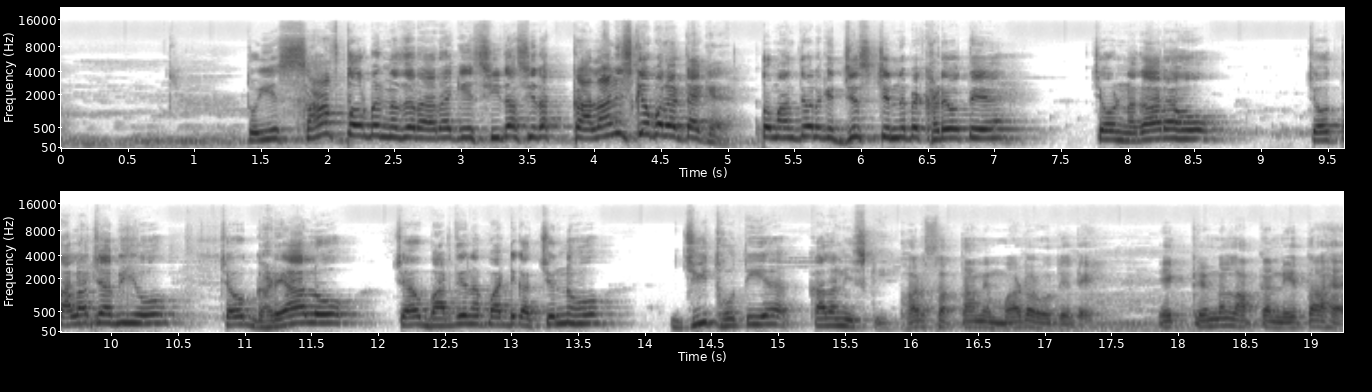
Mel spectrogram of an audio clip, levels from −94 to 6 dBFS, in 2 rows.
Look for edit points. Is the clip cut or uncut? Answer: cut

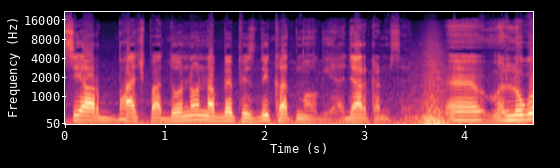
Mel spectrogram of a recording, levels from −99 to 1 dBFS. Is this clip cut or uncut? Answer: cut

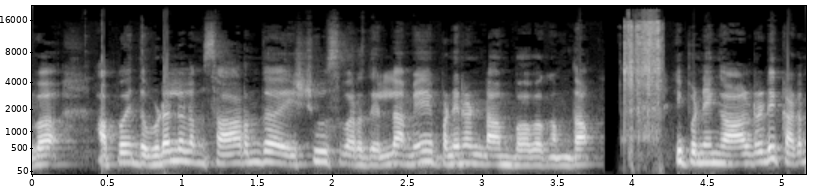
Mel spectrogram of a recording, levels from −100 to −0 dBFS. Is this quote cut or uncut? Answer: cut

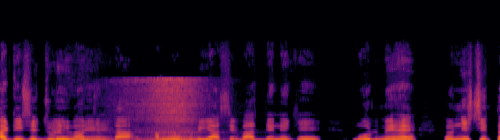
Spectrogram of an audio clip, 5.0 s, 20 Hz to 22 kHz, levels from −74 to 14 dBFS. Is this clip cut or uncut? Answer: cut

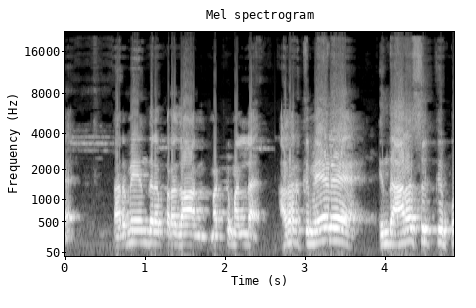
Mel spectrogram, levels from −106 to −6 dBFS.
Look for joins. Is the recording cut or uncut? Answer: cut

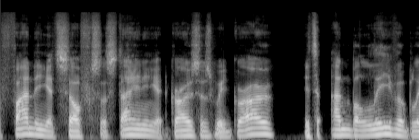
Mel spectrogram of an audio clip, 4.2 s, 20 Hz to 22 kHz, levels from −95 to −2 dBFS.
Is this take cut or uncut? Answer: cut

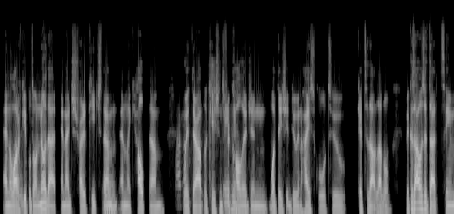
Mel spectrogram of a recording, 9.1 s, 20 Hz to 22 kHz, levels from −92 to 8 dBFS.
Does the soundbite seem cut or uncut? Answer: uncut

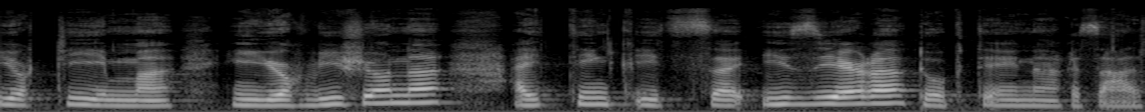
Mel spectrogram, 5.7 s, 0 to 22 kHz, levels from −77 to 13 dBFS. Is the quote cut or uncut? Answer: cut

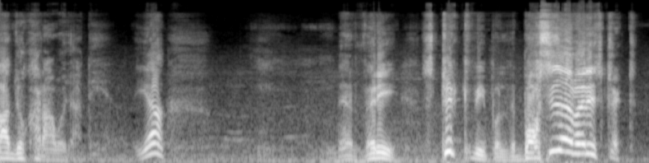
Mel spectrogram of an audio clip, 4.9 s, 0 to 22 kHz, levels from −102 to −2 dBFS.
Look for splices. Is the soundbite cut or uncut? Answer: cut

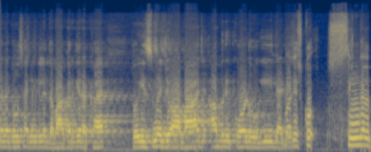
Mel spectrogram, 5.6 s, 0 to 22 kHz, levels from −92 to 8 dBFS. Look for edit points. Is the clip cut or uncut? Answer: cut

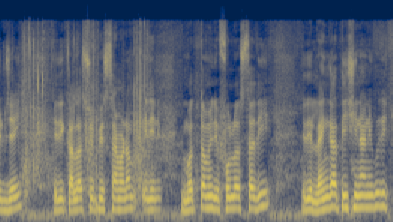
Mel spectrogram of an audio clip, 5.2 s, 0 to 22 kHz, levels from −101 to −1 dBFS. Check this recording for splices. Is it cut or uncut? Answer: cut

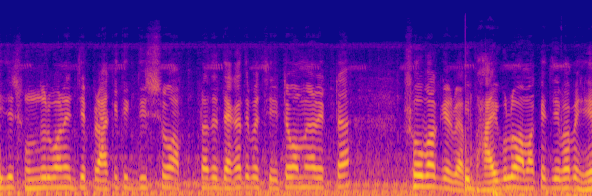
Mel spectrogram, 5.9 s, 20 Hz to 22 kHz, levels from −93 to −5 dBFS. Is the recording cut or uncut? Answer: cut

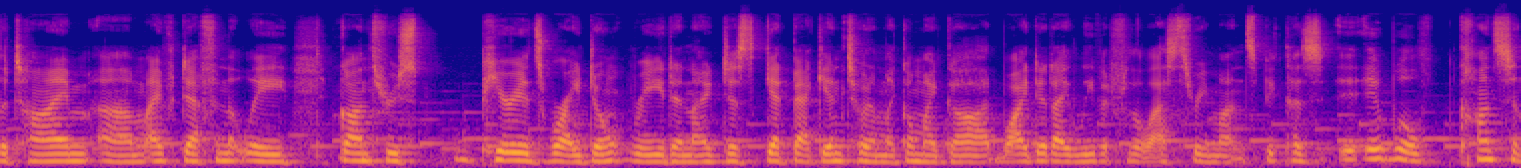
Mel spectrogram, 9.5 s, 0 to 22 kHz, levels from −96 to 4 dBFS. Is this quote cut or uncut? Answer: uncut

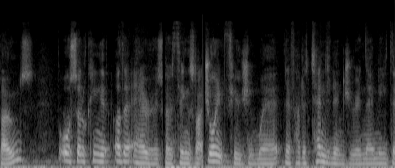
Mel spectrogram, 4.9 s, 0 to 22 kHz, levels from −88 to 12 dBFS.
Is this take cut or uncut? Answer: cut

